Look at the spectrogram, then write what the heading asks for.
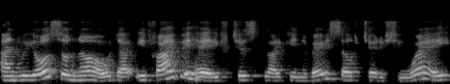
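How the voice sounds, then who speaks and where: A woman speaks in a Swiss accent with lively intonation and a fairly high pitch. Her pace is moderate. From Switzerland. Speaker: Buddhist teacher. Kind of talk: dharma talk. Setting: video call.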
